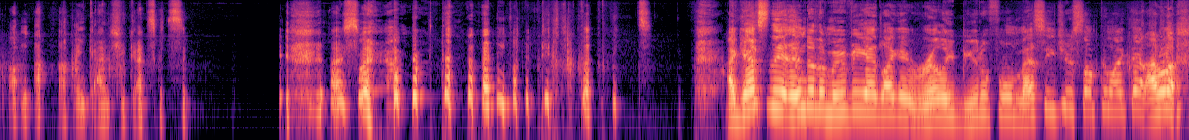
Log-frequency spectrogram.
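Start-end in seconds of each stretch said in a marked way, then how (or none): 0.1-6.5 high, giggly embarrassed laugh. Real, not acted. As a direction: laugh it off, mortified. Embarrassed by own notes.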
